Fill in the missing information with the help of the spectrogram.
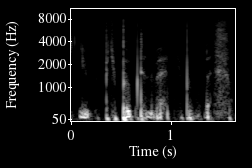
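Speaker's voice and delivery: barely voiced, tender whisper; gentle telling. Boyfriend breaks news to confused girlfriend, whispering gently. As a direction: whisper the bad news softly. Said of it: "Part of the problem was you accosting her".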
